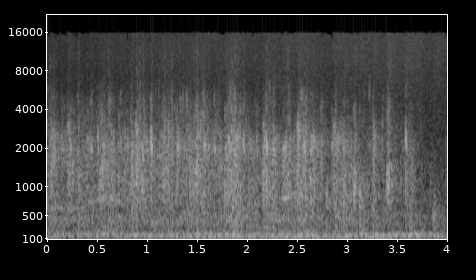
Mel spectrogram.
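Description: Congregation applauding, a steady patter of many hands clapping that eases slightly near the end.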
